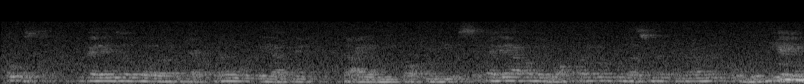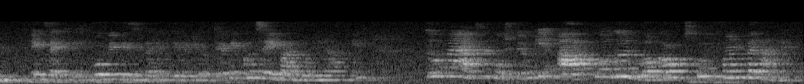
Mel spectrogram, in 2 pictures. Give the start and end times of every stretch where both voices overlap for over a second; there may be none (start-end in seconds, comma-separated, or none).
7.8-10.3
